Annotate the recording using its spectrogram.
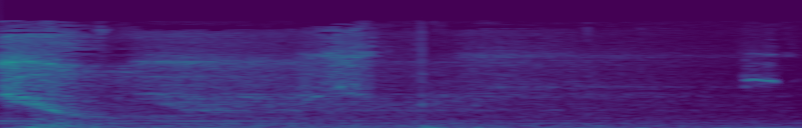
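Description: Logo sting sound effect: a sudden whoosh with a fast falling pitch sweep that fades out over about two seconds, then a faint click and a short beep near the end.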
